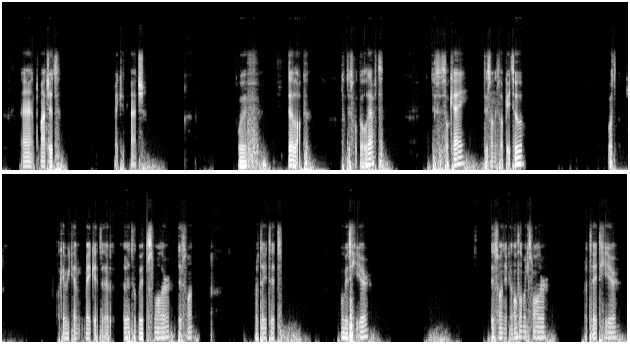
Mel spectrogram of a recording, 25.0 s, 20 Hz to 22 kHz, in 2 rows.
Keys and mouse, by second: 0.4 Tab, 0.6 Tab, 0.7 z, 12.5 KP_3, 16.0 middle click, 16.9 s, 17.3 r, 18.0 r, 18.4 s, 19.0-20.0 drag, 20.0 s, 23.5 r, 23.7 click, 24.7 s.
